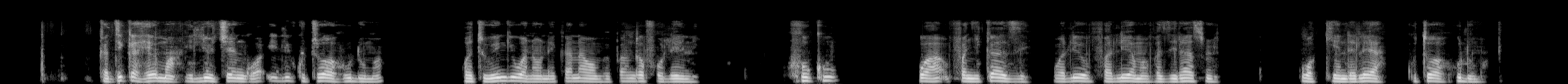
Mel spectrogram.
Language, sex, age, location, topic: Swahili, male, 25-35, Nakuru, government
